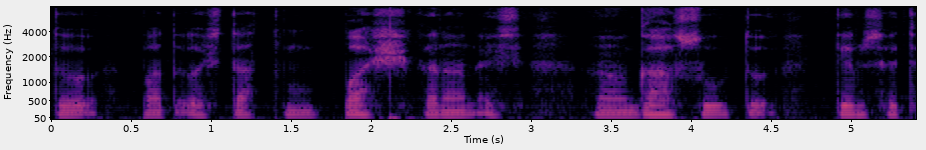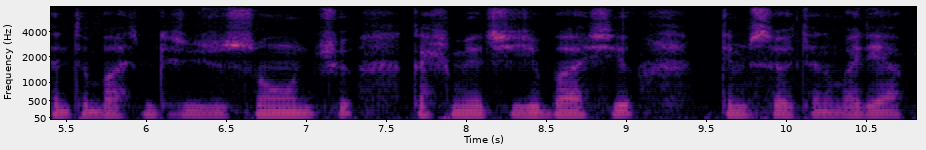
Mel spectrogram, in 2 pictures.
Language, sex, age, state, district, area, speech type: Kashmiri, male, 45-60, Jammu and Kashmir, Budgam, rural, spontaneous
